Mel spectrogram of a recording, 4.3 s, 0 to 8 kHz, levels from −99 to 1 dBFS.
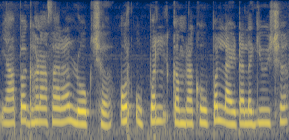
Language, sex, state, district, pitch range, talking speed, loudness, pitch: Rajasthani, female, Rajasthan, Nagaur, 245-280 Hz, 205 wpm, -16 LUFS, 260 Hz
